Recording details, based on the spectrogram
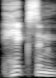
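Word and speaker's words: Rickson: Enzo Gracie, cousin of Hickson Gracie and Hodger Gracie, and You train with they the all Gracies? have an R in their name and they all pronounce it like an H.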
